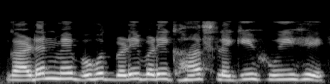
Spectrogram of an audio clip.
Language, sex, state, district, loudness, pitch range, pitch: Hindi, female, Madhya Pradesh, Bhopal, -12 LUFS, 215-245 Hz, 230 Hz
